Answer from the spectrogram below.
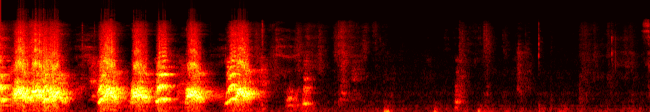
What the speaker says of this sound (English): So you got to hear dogs.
